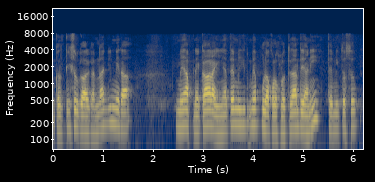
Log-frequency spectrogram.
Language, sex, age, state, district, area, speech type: Dogri, male, 30-45, Jammu and Kashmir, Samba, rural, spontaneous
